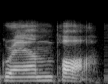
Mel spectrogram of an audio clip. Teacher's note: bilabial consonant and so is M that makes it very easy all I need to do is close my lips and I pronounce both M and P at the same time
